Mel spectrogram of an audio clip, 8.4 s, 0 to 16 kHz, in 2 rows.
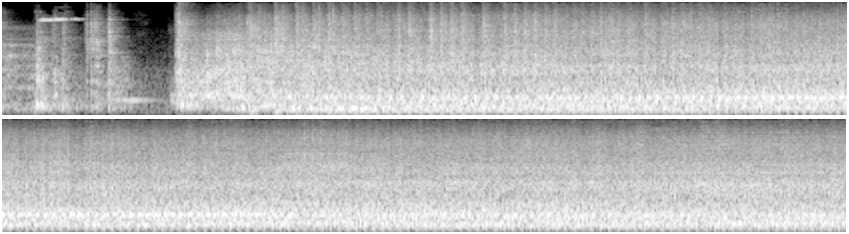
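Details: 1998 Briggs & Stratton V-twin that bogs at full throttle, running during spark test on one cylinder; loud steady buzz with faint whine, spark confirmed on the sooty-plug side, the other cylinder suspected not firing.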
